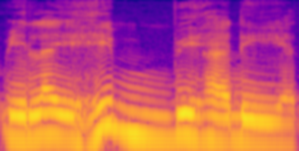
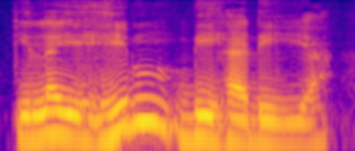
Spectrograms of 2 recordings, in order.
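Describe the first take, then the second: First: The m is merged fully into the b. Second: The m is pronounced fully and separately. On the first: "atau idgham" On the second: "tidak dibaca izhar"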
